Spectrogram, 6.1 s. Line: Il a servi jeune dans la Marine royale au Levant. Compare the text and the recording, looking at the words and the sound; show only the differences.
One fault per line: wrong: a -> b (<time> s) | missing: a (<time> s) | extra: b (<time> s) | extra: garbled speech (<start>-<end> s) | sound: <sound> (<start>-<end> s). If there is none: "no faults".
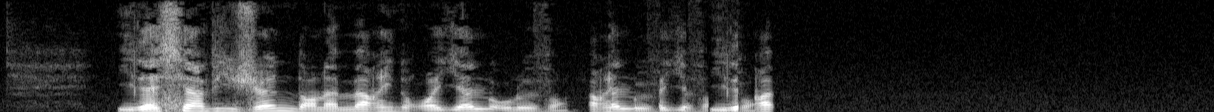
extra: garbled speech (2.9-3.9 s)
